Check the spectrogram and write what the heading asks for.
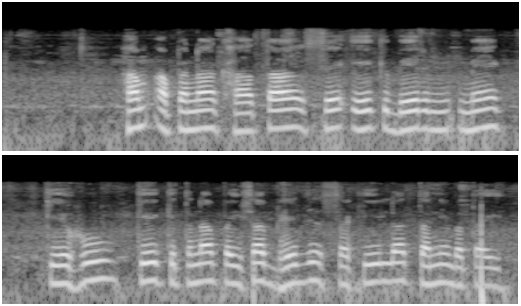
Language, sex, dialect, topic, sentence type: Bhojpuri, male, Northern, banking, question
